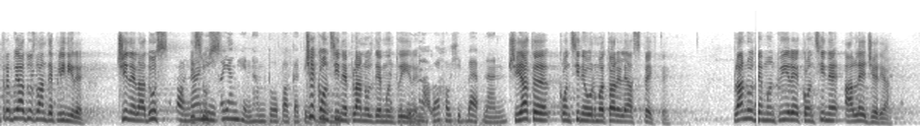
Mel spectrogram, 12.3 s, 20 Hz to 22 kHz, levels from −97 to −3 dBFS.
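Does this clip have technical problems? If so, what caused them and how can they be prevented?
Yes. There are three kinds of fault in this speech clip.

Echo leak appears from 0.00 to 0.18 s, 0.42 to 0.78 s and 1.13 to 1.37 s. A faint copy of the speech trails the original by about 197 ms. It is roughly 20 to 30 dB down and loudest in the middle stretch. The likely cause is a loudspeaker on the far end whose echo canceller let part of the microphone pickup through. On a spectrogram the harmonic pattern repeats, shifted right by about 0.2 s and much weaker. Retuning or strengthening the far end's echo cancellation, or using a headset there, prevents it.

Speech suppressed in double talk shows as dips from 2.31 to 2.47 s, 2.91 to 2.97 s, 4.37 to 4.62 s and 4.91 to 5.78 s. The level drops by roughly 10 to 30 dB, and it drops deepest, close to cutting out, in the last and longest stretch. These dips likely come from an echo canceller that heard both sides talking at once, mistook the talker for echo and turned everything down. 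A waveform shows the envelope pinched inward, and a spectrogram shows the band fading. A canceller with better double-talk detection, or less aggressive suppression, avoids it.

A Bluetooth dropout cuts a hole from 10.08 to 10.12 s, about 23 ms long, which fits one lost codec frame. The likely cause is a packet that missed its slot on the wireless link, so the output went silent and then resumed as though playback had continued. On a waveform this is a flat gap. On a spectrogram it is a thin vertical blank across all frequencies, which stop at 8 kHz in this call-processed audio. Keeping the headphones close to the source, away from interference, prevents it.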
